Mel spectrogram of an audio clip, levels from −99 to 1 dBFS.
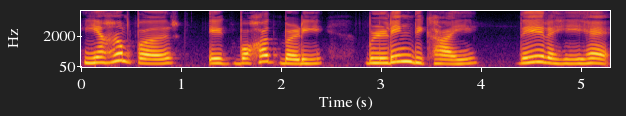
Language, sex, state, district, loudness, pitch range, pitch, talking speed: Hindi, female, Himachal Pradesh, Shimla, -13 LUFS, 230-275 Hz, 245 Hz, 115 wpm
